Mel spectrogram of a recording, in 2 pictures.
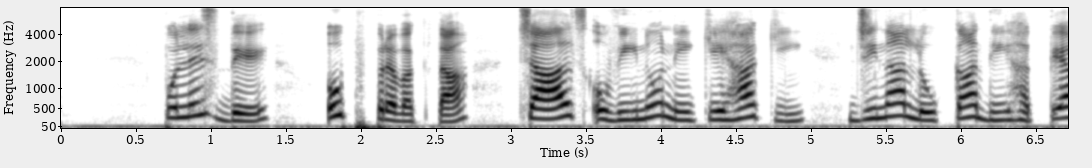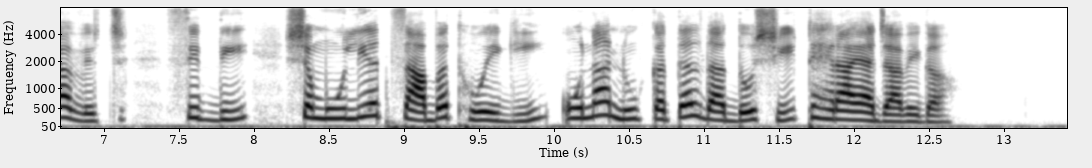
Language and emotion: Punjabi, neutral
